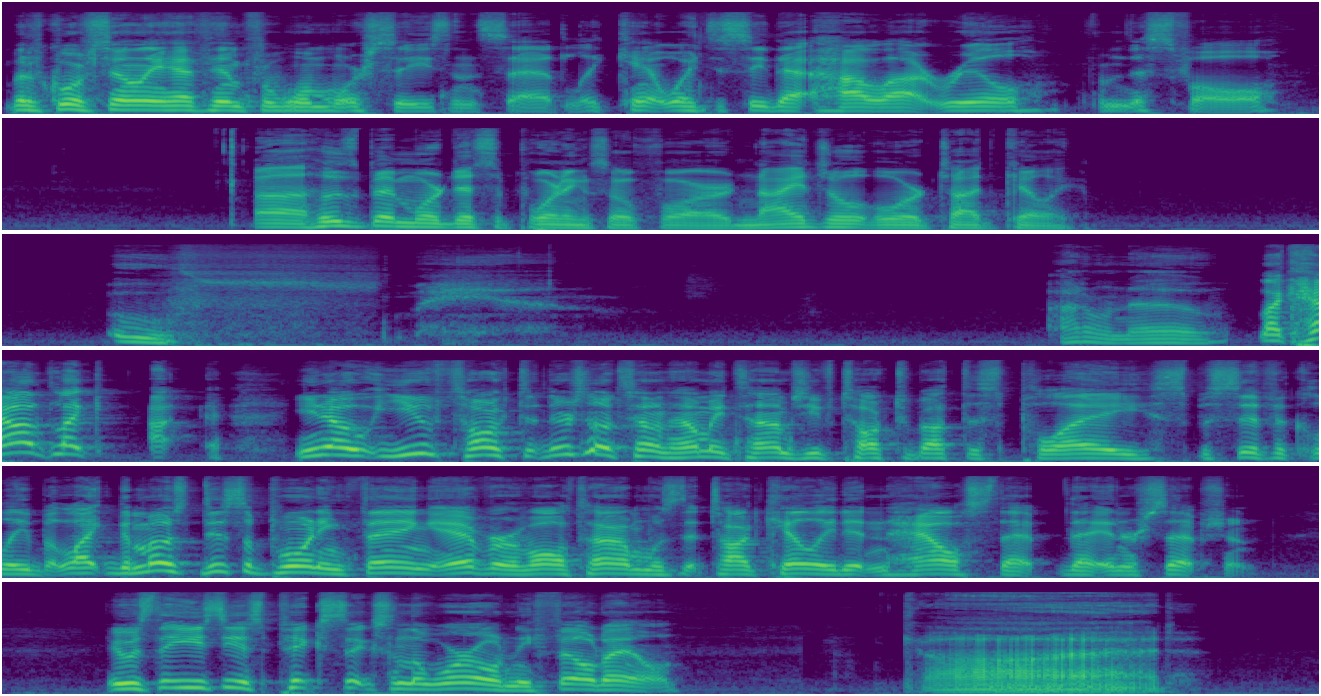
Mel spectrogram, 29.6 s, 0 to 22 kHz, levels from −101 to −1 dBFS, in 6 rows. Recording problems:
none

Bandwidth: 14.5 kHz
